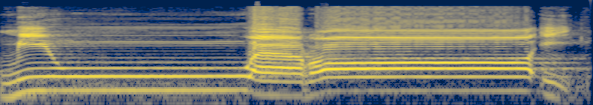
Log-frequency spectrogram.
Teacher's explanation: maka dia posisi wawnya, posisi dengungnya mesti dalam keadaan dimonyongkan. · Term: idgham bi gunnah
